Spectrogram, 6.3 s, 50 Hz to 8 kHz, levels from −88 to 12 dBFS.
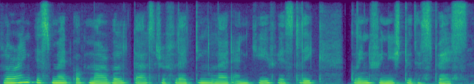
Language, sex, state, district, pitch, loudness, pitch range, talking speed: English, female, Arunachal Pradesh, Lower Dibang Valley, 185 Hz, -14 LUFS, 180-190 Hz, 135 wpm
